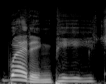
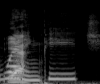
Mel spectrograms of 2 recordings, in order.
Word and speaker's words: Wedding Peach: that's so cute joey you have to say it correctly it's wedding peach oh that's right that's correct it's sweating peach you are right wedding peach yeah you got to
